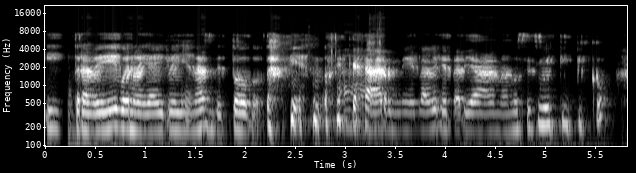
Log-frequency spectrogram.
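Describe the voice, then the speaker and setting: At a moderate pace, a woman talks in an unremarkable speaking voice with a medium pitch. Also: fairly even intonation, hardly any pauses. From Bolivia. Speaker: Spanish teacher. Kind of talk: interview.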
